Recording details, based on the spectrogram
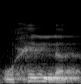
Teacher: حمزہ اقصی حلق سے واضح طور پر ادا کرنا ہے، ہا وسط حلق سے ادا کرنا ہے اور لام سے ملانا ہے۔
